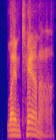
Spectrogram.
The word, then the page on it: lantana: American English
